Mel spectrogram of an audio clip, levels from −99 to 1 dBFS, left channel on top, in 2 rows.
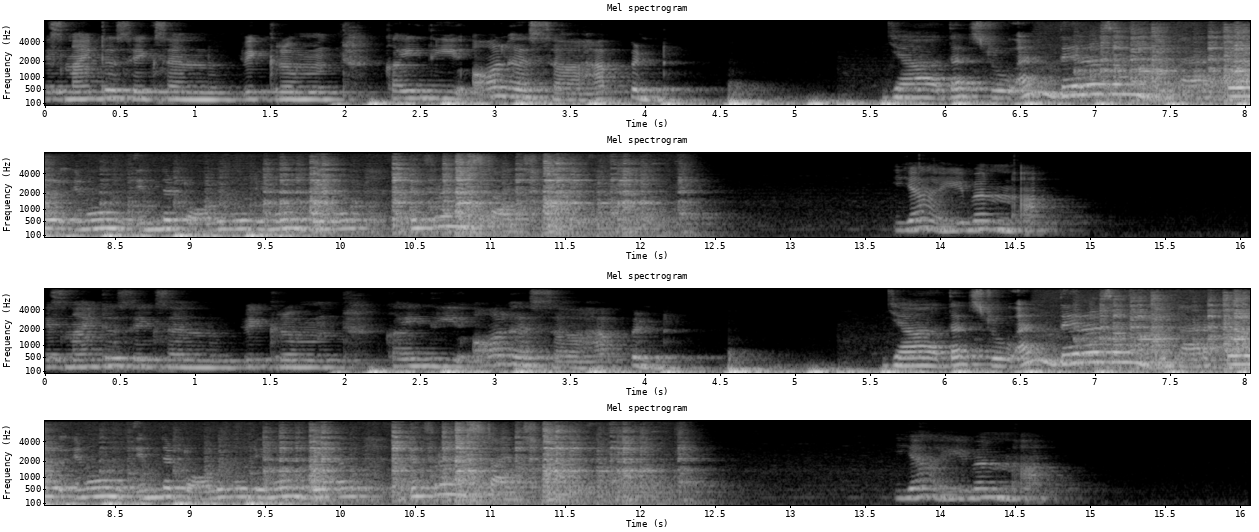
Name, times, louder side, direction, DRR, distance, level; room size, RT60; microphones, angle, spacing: voice 1, 0.0-4.2 13.7-14.6, left 3 dB, 70° left, 6 dB, 0.5 m, -36 dB
sound 1, 1.9-9.6, equal, 50° right, 1.1 m, -24 dB
voice 2, 5.6-11.6, equal, 10° right, 4 dB, 0.4 m, -31 dB
sound 2, 6.6-12.3, equal, 30° right, 1.5 m, -35 dB
2.8 x 2.6 x 3.7 m, 0.79 s
head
